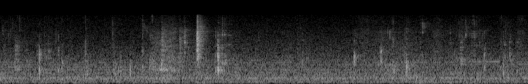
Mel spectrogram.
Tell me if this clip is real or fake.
real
